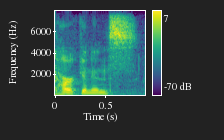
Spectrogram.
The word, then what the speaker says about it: Harkonnens: I think they saw that there would be like a war with the Harkonians if they couldn't bring peace through marriage. – I gotta correct you. Just say Harkonnens.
